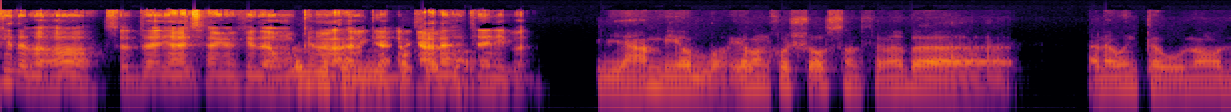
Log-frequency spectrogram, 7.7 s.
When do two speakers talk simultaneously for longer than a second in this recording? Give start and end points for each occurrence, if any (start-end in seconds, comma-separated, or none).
1.8-3.0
